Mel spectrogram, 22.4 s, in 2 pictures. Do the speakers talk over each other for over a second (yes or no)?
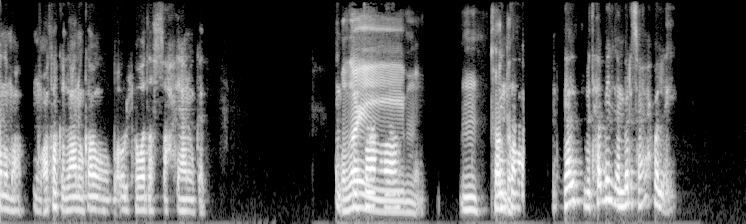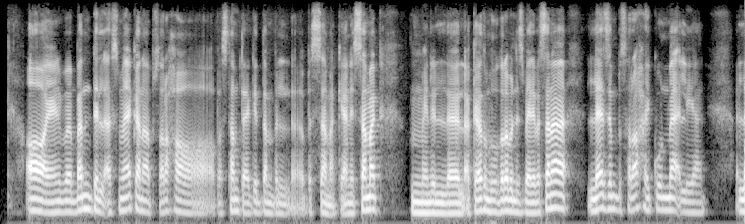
no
